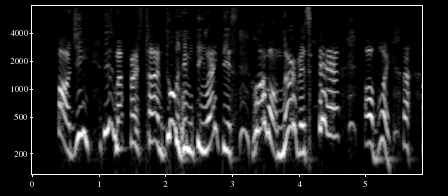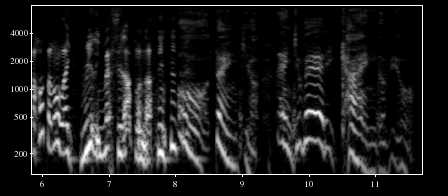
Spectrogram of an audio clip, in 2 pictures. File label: male american english cartoon voices; ideasonora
